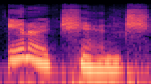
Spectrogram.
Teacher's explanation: 其实它的读音呢，在美语当中，那个 inter 有时候会变成 inner 啊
